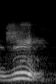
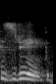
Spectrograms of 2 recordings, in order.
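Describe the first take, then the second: First: The word starts with an r sound. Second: The word starts with a z sound. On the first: This is how the name is actually said. The speaker calls it right. "but it is pronounced as Ray" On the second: This is how the spelling reads. The speaker calls it wrong. "it reads like Zreg"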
